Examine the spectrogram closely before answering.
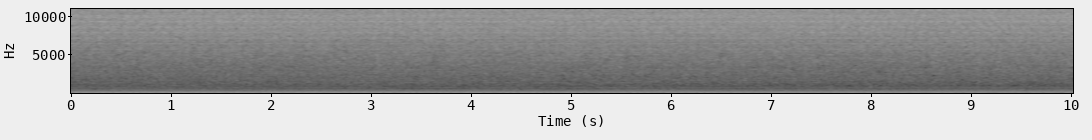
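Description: Steady hiss with a low electrical hum of several steady tones underneath, unchanging throughout.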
